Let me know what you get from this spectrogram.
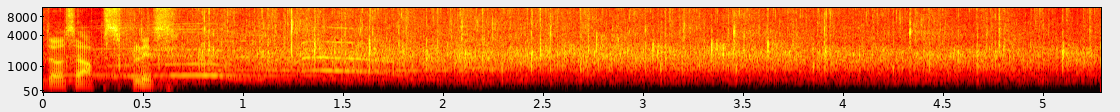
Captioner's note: audience applauds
